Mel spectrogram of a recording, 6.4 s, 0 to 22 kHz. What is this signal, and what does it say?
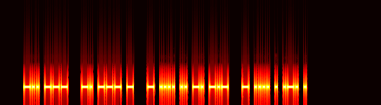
Morse code, heard as a keyed tone, about 34 wpm, 700 Hz. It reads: DO NOT THINK THERE
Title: Sets of 4 Words 35wpm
